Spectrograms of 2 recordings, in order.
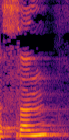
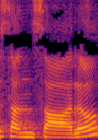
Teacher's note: स के ऊपर जो बिंदी है क्योंकि शब्द में स्टार्टिंग के अक्षर पर है तो उसको पढ़ेंगे आधा न जो नाक से पढ़ा जाएगा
